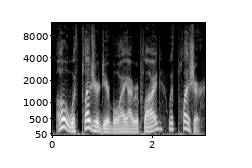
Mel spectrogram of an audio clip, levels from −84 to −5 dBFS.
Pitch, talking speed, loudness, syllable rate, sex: 135 Hz, 175 wpm, -17 LUFS, 5.0 syllables/s, male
